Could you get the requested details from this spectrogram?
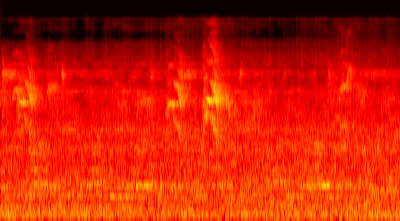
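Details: Sun conure offered for sale in Multan, Pakistan, giving four short, harsh squawks spread across four seconds over a steady, noisy background hum.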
